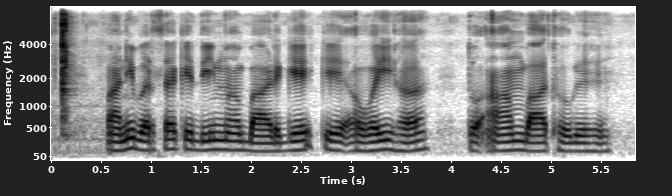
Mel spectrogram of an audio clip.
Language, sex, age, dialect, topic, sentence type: Chhattisgarhi, male, 18-24, Eastern, banking, statement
